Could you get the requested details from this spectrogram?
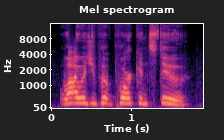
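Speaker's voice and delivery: screaming in a character voice. Voicing a character who begins screaming at the party: character screaming. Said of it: "he just begins screaming".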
